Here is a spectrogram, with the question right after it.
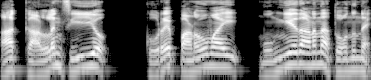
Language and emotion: Malayalam, angry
